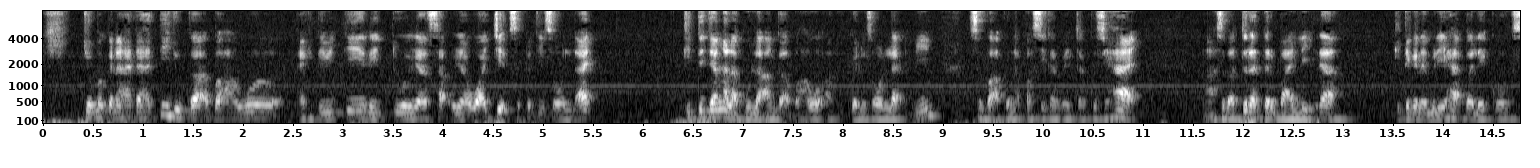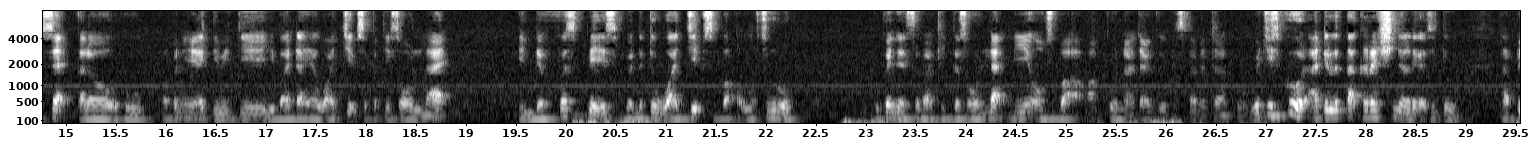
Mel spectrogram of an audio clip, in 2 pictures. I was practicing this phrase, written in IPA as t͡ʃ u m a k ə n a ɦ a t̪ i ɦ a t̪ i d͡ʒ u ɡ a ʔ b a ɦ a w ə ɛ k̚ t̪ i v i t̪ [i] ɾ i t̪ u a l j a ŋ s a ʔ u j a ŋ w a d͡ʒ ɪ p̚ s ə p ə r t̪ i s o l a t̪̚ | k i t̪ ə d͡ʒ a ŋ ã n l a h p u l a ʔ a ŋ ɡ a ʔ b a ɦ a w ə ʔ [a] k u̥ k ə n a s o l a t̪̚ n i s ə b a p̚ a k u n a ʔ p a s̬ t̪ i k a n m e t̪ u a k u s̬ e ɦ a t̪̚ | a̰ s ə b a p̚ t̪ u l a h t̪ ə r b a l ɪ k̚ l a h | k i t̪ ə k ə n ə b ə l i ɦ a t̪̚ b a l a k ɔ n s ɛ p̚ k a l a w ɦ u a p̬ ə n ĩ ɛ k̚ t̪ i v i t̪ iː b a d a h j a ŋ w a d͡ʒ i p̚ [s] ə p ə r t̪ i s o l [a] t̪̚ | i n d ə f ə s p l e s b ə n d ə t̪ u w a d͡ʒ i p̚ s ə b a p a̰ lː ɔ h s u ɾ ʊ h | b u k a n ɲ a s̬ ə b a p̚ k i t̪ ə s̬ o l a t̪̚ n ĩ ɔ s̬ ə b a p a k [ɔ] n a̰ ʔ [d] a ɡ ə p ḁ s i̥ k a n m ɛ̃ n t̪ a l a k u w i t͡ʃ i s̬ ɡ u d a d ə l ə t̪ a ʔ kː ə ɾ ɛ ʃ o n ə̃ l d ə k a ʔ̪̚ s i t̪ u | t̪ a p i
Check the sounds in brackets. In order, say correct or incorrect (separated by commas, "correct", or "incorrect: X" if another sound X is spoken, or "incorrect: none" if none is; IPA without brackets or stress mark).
correct, correct, correct, correct, incorrect: u, incorrect: d͡ʒ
